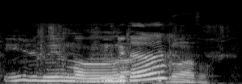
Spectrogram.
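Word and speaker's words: Guillemot: Oh, una bella dichiarazione questa sera di eh, Yves Guillemont, se si, se si, pronuncia così, perché io francese. – Devi stringere, devi stringere, la boccuccia con Yves Guillemont. – Yves Guillemont.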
